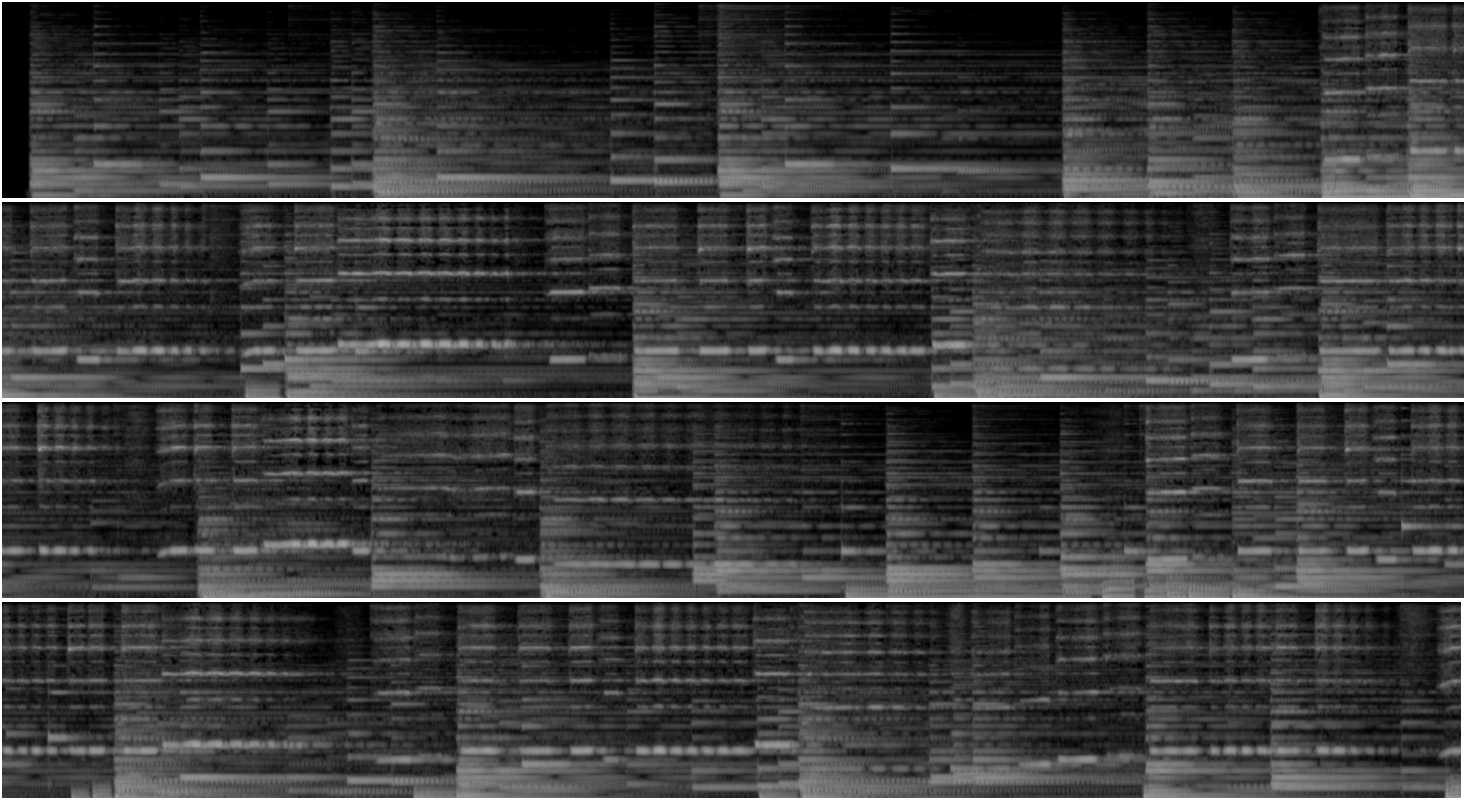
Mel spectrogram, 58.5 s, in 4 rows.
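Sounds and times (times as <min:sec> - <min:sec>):
flute: 0:00.3 - 0:58.4.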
